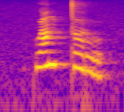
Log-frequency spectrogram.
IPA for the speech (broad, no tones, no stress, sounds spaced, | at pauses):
kʷ a n tː ɤ ɾ u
